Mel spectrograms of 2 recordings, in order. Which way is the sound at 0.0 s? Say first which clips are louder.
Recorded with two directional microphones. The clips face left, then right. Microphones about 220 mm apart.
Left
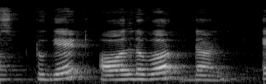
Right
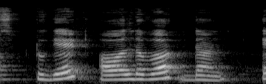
Right 5 dB; 45° right (ahead or behind).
